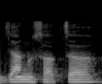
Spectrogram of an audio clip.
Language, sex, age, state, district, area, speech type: Nepali, male, 30-45, West Bengal, Jalpaiguri, rural, spontaneous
